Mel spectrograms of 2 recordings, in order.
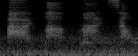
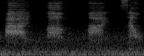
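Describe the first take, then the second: First: It is spoken in a whisper. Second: It is spoken in a whisper.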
